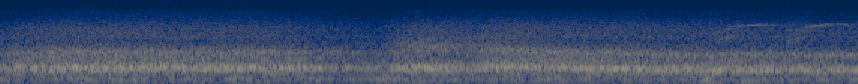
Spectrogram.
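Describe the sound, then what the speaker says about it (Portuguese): Goiás supporters roar inside the stadium during a Copa Verde quarter-final against Vila Nova, a steady, distant wash of crowd noise that holds at an even level throughout. "Sobe o volume a torcida esmeraldina."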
